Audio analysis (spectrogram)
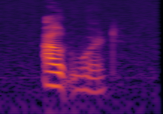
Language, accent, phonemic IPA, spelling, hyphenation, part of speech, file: English, US, /ˈaʊt.wɚd/, outward, out‧ward, adjective / adverb, En-us-outward.ogg
- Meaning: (adjective) 1. Outer; located towards the outside 2. Visible, noticeable 3. Tending to the exterior or outside 4. Foreign; not civil or intestine; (adverb) Towards the outside; away from the centre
